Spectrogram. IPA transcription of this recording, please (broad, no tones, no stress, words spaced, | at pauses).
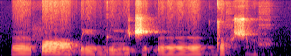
ɵːfɔː ɓɪːbɨ mɨt͡ʃɪɓɵː | doχʃo̤χ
